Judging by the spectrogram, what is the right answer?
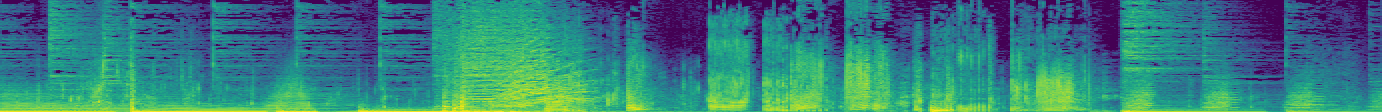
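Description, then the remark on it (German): Loud fart sound effects burst out repeatedly over a piece of music, replacing individual musical accents on the beats, some short and sputtering, others drawn out and rumbling. “einzelne musikalische Akzente, die werden dann einfach durch Furzgeräusche ersetzt in dem Moment.”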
